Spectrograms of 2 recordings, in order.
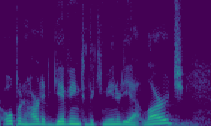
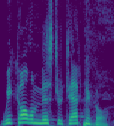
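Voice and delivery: mock teasing; 5 semitones higher, 4 dB louder than usual. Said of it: "I'm kidding".

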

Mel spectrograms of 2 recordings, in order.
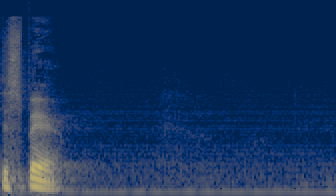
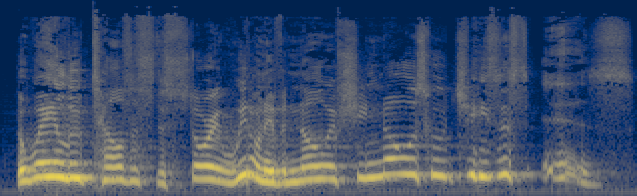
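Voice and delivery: raised, high-pitched protest; high emphatic insistence; 7 semitones higher than usual. Real, not acted. Preacher disputing that the widow had faith, high insistence. Insisting, then restated more calmly.

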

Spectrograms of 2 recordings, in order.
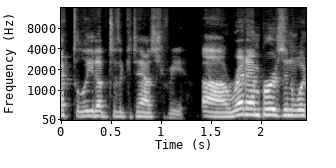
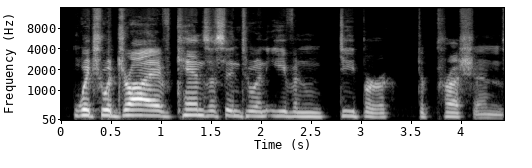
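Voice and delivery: normal talking voice

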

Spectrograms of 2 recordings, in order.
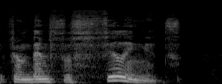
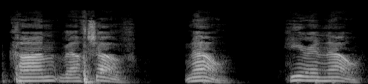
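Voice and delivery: loud recital; 6 semitones higher, 8 dB louder, slower than usual. Acted. Answering with defiant declaration.

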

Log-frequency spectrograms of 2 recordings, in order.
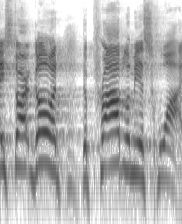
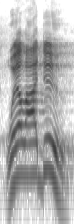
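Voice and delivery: ordinary talk, nothing marked

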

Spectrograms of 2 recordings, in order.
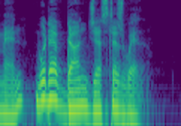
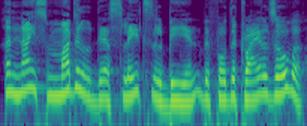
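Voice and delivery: lightly voiced young girl, higher; wishful young Alice, a touch higher; a hint of a hungry little girl; Alice thinking; 6 semitones higher than usual. Alice's thoughts.

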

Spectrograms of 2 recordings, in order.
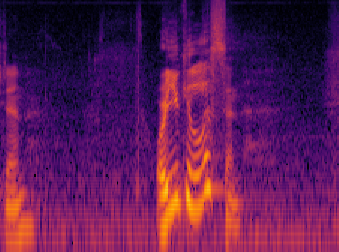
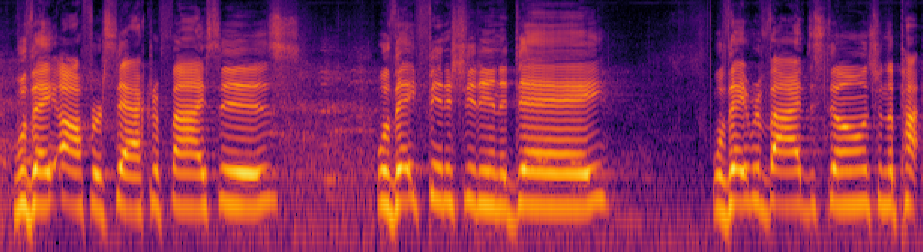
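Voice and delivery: mocking taunt voice; 6 semitones higher, 3 dB louder than usual. Sanballat taunts the builders with a scornful voice. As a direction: ham it up like a heckler. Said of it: "stop the voice".

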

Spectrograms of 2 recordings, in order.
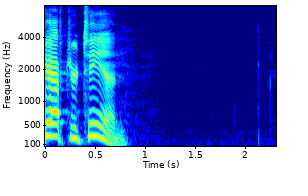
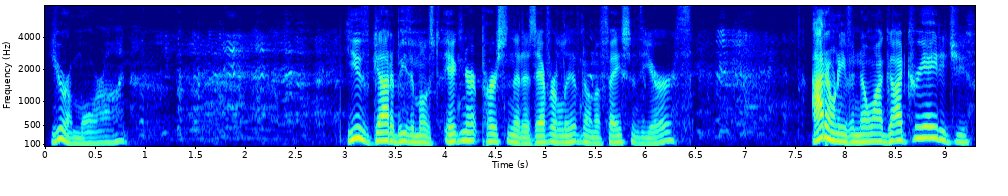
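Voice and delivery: quiet, gentle voice carrying harsh words; soft-spoken insult; 5 semitones lower, 8 dB quieter, faster than usual. Shown as a demonstration. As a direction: say the cruel words softly and sweetly. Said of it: "you can be very soft and say".

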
